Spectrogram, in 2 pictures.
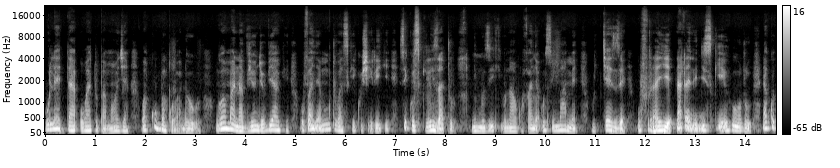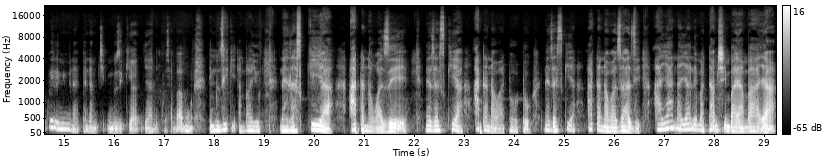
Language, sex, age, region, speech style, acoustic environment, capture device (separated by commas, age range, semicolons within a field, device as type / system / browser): Swahili, male, 25-34, Kenya, relaxed, nature, mobile / Linux / Chrome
